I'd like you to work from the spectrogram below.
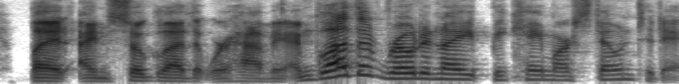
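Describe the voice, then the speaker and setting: Animated and fairly quick, the speech shows very wide pitch swings in a very clean recording with a silent background. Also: man. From US Midwest, Ohio. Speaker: podcast host and author. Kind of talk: casual chat.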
